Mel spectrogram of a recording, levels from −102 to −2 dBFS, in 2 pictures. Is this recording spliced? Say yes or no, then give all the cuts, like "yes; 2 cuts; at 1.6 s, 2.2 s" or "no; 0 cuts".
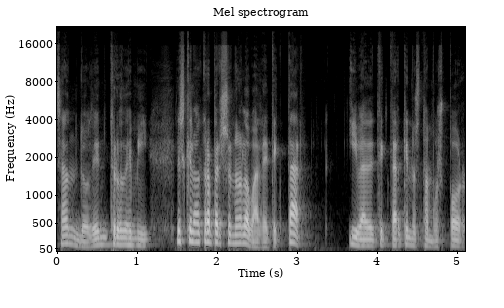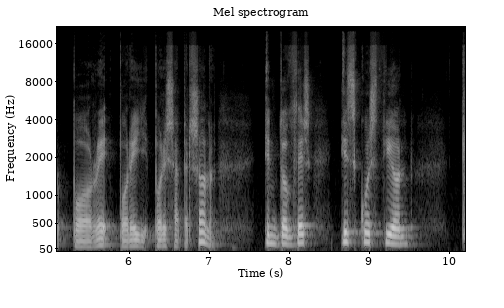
no; 0 cuts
